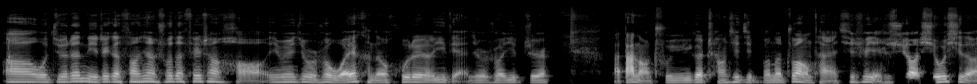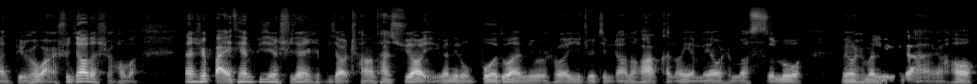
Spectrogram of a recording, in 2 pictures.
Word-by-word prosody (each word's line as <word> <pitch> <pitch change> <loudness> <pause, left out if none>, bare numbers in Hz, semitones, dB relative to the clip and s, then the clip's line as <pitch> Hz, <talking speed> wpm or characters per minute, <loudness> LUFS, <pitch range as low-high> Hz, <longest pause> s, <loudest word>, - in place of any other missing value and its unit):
啊， 120 0 +1
我 115 -1 0
觉 120 +3 -3
得 140 +2 +2
你 130 -5 0
这 125 - -1
个 125 -1 +2
方 125 +1 0
向 135 -1 +1
说 130 +4 -3
得 130 -1 0
非 140 +2 -2
常 130 -3 0
好。 80 -7 -4
因 110 +1 -6
为 120 0 -2
就 115 0 -2
是 105 - -3
说 115 +2 0
我 100 -2 +6
也 - - +8
可 130 -3 -9
能 95 +1 0
忽 110 +4 -3
略 115 -1 +3
了 100 -1 -1
一 110 - -4
点， 105 - -6
就 95 - -6
是 95 - -4
说 95 +2 -2
一 105 +2 -4
直 95 0 -4 0.6
把 - - -4
大 - - +7
脑 - - 0
处 95 - -8
于 95 +1 -4
一 - - -4
个 110 0 +4
长 95 -1 -6
期 115 +3 -4
紧 105 -2 -7
绷 90 - -4
的 100 -1 +1
状 90 - +3
态， 75 - -4
其 110 - -9
实 120 +3 -4
也 - - -1
是 90 - -11
需 95 - -7
要 110 - +8
休 120 +2 +2
息 130 -1 -4
的。 75 -7 +1
比 - - -5
如 - - -7
说 - - +1
晚 - - +3
上 - - -7
睡 - - -7
觉 - - +9
的 - - +3
时 - - -12
候 - - -10
嘛， - - -7 0.5
但 125 0 +3
是 130 +2 +2
白 - - +6
天 125 -1 0
毕 125 0 -9
竟 120 -2 0
时 105 - -9
间 115 -1 +3
也 100 - -1
是 90 +1 -13
比 - - -21
较 - - +3
长， 90 +2 -3
它 100 +2 -1
需 100 +4 -4
要 105 -2 +9
一 - - -8
个 100 - -1
那 105 - -2
种 100 - -4
波 100 -4 +3
段， 110 -5 +4
就 90 -1 -2
是 85 - -7
说 90 -1 0
一 95 +2 -5
直 95 0 -6
紧 95 -5 -11
张 80 +2 -3
的 90 - -5
话， - - +3
可 - - -9
能 - - -4
也 - - -1
没 75 - -6
有 95 -2 +1
什 90 - -18
么 85 0 -5
思 95 +2 -3
路， 100 0 +1 0.4
没 95 - -1
有 100 - +3
什 90 - -9
么 100 - +2
灵 95 - -3 0.2
感， 75 +1 -1
然 80 - -9
后 95 +3 +2
105 Hz, 355 characters per minute, -26 LUFS, 95-120 Hz, 0.6 s, 觉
